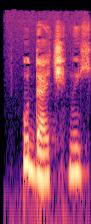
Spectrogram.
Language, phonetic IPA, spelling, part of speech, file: Russian, [ʊˈdat͡ɕnɨj], удачный, adjective, Ru-удачный.ogg
- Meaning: 1. successful 2. fortunate 3. lucky, prosperous 4. felicitous, happy 5. fortuitous 6. chancy 7. apposite (appropriate, relevant, well-suited) 8. well-turned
